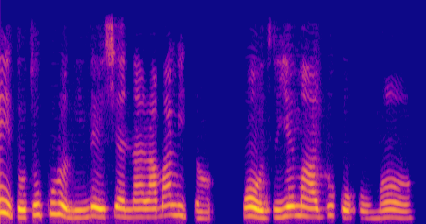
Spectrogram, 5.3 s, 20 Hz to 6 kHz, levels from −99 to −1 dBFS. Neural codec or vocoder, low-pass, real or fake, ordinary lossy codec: codec, 16 kHz, 0.9 kbps, LongCat-Audio-Codec; 5.4 kHz; fake; none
